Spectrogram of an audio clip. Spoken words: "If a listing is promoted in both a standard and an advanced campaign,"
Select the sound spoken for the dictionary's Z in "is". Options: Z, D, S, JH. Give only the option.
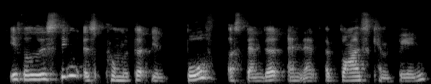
S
